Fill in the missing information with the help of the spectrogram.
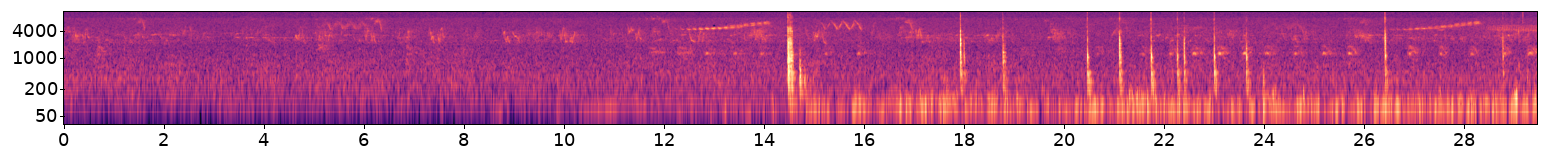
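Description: Near silence with faint bird calls, including a rising whistled call heard twice. About halfway in comes a sharp click, then irregular clicks over a low rumble.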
